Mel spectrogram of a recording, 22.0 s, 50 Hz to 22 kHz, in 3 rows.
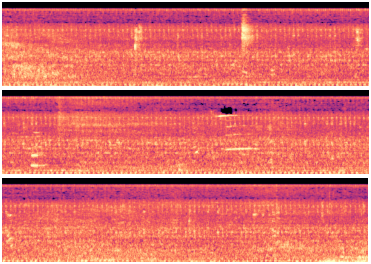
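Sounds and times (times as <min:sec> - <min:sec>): small engine idling: 0:00.0 - 0:22.0.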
